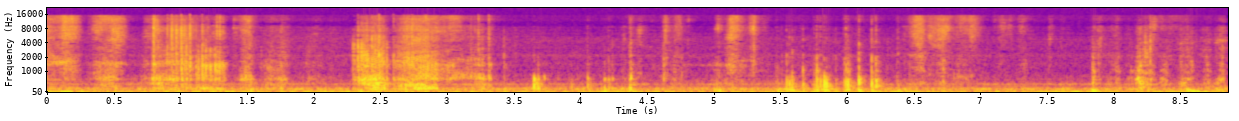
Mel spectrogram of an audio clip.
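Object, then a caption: Sneaker with synthetic upper and rubber sole. Fingertips tap and rub an empty black sneaker with a synthetic upper and a thick rubber sole, held in both hands. Quiet scratchy rubbing and brushing sounds mix with soft, short, dull taps over a steady low hum. Two brief louder bursts of rubbing stand out in the middle.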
